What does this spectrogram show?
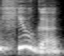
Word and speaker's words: hygge: Is it pronounced hygge? Very close. Hygge. Hygge. And actually, if you ask the average American, they put a y into it.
